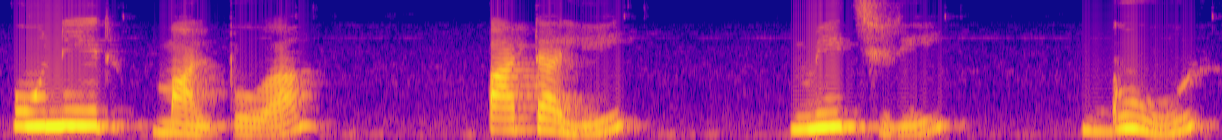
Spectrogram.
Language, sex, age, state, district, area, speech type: Bengali, female, 18-30, West Bengal, Hooghly, urban, spontaneous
